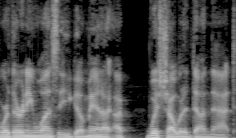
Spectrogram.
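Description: This man has a plain, everyday voice, fairly low in pitch, and he speaks at a fairly quick pace. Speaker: podcast co-host. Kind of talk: casual live interview. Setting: video call, live stream.

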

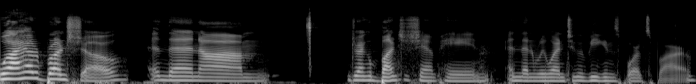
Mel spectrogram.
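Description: In an American accent, a woman with a plain, everyday voice talks at a fairly slow pace in a fairly low pitch, with ordinary pitch variation and big swings in loudness. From US Midwest, Kansas City. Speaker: actor and comedian. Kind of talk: casual chat.

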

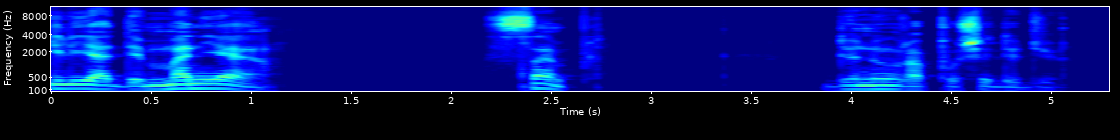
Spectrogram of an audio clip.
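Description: A man speaks at a very slow pace in a fairly low, dark, mellow voice, pausing long and often. His loudness swings widely while his pitch varies in an ordinary way. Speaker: preacher. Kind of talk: sermon. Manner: earnest, exhortative; didactic, conversational.

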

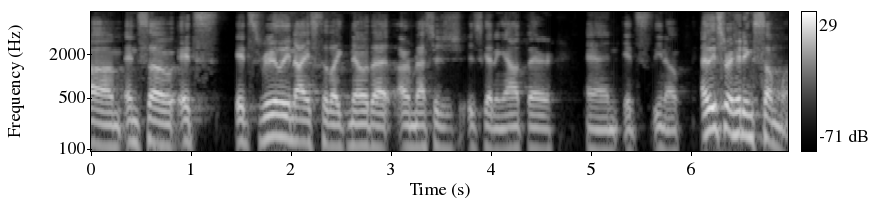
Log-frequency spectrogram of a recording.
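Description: Speaking at a fairly quick pace, a man with a medium pitch uses lively intonation in a very clean recording with a silent background. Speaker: podcast host. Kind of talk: casual interview chat. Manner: animated.

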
